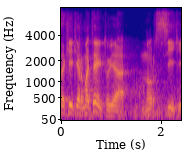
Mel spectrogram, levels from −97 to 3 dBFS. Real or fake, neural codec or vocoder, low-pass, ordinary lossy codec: real; none; 7.2 kHz; Opus, 24 kbps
